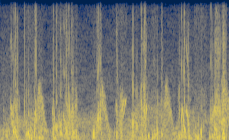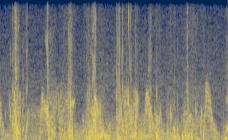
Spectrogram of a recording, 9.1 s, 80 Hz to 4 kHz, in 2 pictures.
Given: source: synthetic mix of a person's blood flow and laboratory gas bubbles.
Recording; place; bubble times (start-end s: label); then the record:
Doppler ultrasound of blood flow; subclavian vein
0.05-0.42 s: bubbles
0.48-0.88 s: bubbles
1.01-1.58 s: bubbles
1.81-2.06 s: bubbles
2.25-2.55 s: bubbles
2.60-2.77 s: bubbles
2.81-3.27 s: bubbles
3.54-4.14 s: bubbles
4.17-4.55 s: bubbles
4.67-5.17 s: bubbles
5.47-6.09 s: bubbles
6.13-6.76 s: bubbles
6.90-7.38 s: bubbles
7.53-7.84 s: bubbles
7.90-8.71 s: bubbles
9.04-9.15 s: bubbles
From the record:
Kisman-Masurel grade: 342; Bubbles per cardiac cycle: rolling drumbeat, 9 or more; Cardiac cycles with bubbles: 100%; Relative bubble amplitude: moderate (0.250 to 0.450); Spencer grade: 3 (all of the cardiac periods contain showers or single bubble signals, but not dominating or overriding the cardiac motion signals); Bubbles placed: anywhere in the cardiac cycle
